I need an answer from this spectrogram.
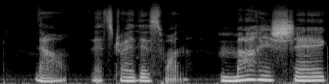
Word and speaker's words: Maraîcher: Maraîcher goes like this. Ma, ré. Remember, it's e, not e. Ma, ré. So there's the French R. Ré. Inhale and exhale with your tongue put, not moving, but down below in your mouth. Ré. Ma, ré, che. So many French sounds. Typical. Maraîcher. Encore. Maraîcher.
